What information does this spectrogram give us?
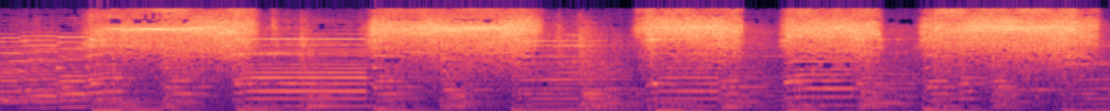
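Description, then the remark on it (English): Loud bursts of hissing steam from a locomotive come in a rough rhythm of several blasts, layered over a bright, steady musical backing. “Oh, I'm an engineer, and though the job I do may seem a little bit nerve-wracking, I can always let off steam.”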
